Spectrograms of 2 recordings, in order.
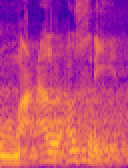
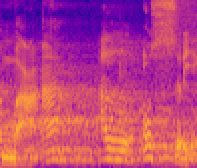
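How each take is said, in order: First: The article is blended into the preceding word. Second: The article 'al' is pronounced distinctly. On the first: The speaker calls it wrong. "Bahasa Indonesia suka memudahkan ma'al usri, salah itu mestinya" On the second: The speaker calls it right. "gitu mestinya. Ada alif lamnya"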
